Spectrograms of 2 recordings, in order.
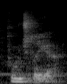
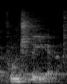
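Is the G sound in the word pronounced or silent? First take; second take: silent; silent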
